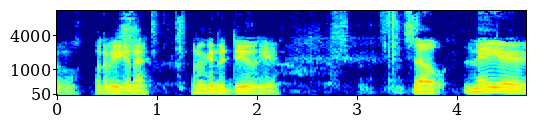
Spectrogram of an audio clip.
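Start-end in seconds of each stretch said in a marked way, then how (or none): 0.0-2.2 mock nonchalant uncaring tone, lower. Retelling a movie scene, quoting the same character: imitating an uncaring tone. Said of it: "he just does not care".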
